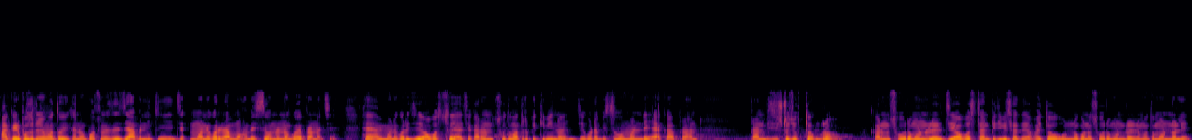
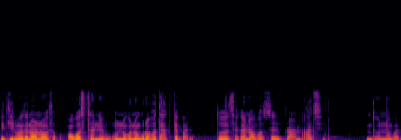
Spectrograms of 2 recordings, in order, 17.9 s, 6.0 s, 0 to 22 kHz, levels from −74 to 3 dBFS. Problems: none marked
